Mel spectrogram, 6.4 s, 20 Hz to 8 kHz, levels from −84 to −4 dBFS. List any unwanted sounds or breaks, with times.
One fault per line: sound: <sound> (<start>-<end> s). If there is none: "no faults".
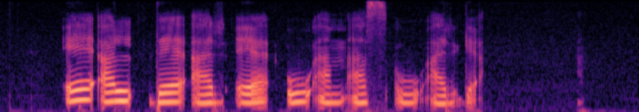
no faults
